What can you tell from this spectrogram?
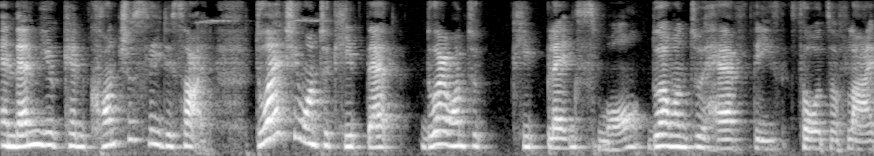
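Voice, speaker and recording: Moderate pace and ordinary pitch variation. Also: woman, medium pitch for a woman. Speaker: spiritual guide and channeler. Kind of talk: spiritual weekly guidance monologue. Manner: soft-spoken; hesitant with frequent fillers.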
